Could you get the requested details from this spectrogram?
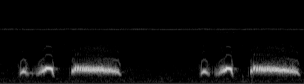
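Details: Spotted dove, Ninh Thuận, Vietnam, repeats its phrase twice about two seconds apart. A short rising double note leads into a sustained soft coo, with a steady thin high tone in the background.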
